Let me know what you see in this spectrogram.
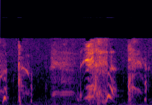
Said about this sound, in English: You got a bad cough. You need some sun.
